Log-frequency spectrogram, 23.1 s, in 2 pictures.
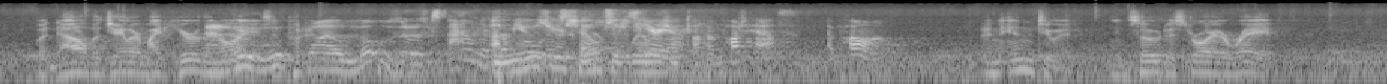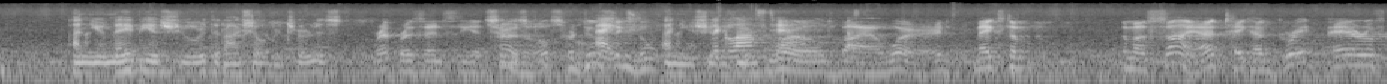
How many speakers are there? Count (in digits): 5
